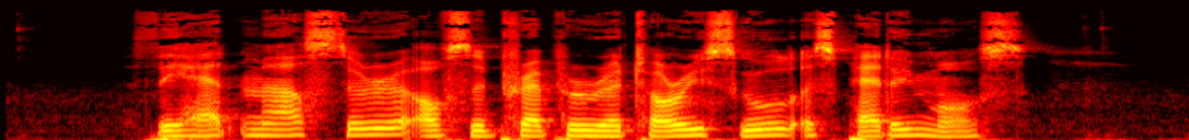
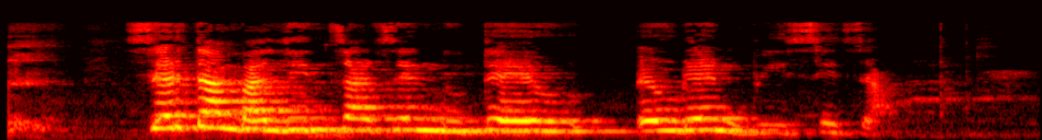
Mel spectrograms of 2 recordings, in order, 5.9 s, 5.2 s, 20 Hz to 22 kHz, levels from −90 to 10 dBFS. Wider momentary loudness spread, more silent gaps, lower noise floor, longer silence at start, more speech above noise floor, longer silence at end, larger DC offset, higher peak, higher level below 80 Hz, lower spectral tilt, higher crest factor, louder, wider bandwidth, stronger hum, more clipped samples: second, 6 LU vs 21 LU; neither; first, -66 dBFS vs -60 dBFS; first, 0.7 s vs 0.05 s; first, 48 dB vs 39 dB; about the same, 0.85 s vs 0.8 s; neither; about the same, -2 dBFS vs -4 dBFS; first, -32 dBFS vs -72 dBFS; about the same, -4 dB/octave vs -3.5 dB/octave; about the same, 18 dB vs 20 dB; first, -18 LUFS vs -21 LUFS; first, 16.5 kHz vs 11.5 kHz; neither; neither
